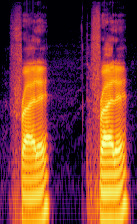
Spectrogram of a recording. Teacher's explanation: see how light that fast D sound is in the middle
